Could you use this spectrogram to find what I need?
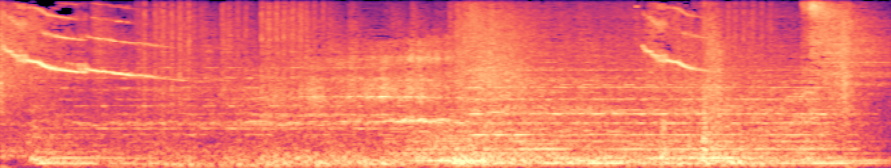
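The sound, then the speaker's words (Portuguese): A jingle for a 'streaming war' feature plays as a steady, dense wash of explosion sounds, with descending whistles like falling bombs near the start and again later, all continuous and without pause. “É coisa linda essa vinheta da guerra de streaming, muito bom.”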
